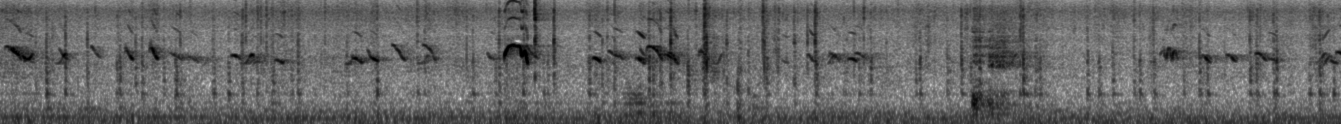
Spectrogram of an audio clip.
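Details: Newly hatched chickens chirping: high short peeping chirps repeated in uneven runs, several birds overlapping, with clicks and background rustling.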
